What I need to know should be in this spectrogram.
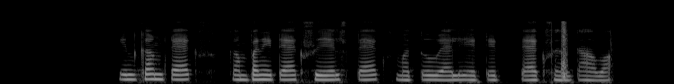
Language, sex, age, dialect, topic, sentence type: Kannada, female, 25-30, Northeastern, banking, statement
